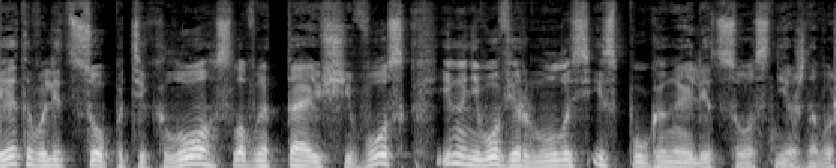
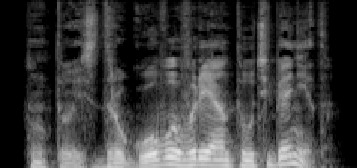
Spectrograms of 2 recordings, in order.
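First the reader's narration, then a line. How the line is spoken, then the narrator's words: Snorting young man. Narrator (Russian): хмыкнул парень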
